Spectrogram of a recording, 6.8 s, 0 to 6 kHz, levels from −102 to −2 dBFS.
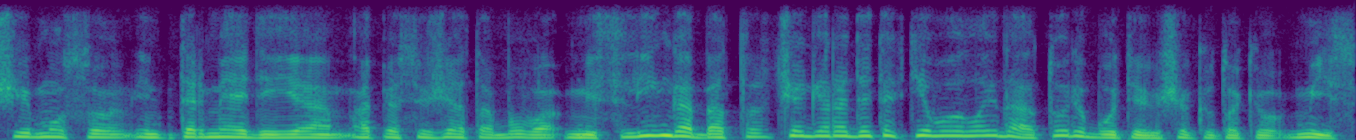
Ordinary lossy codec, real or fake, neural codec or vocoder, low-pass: Opus, 24 kbps; real; none; 5.4 kHz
